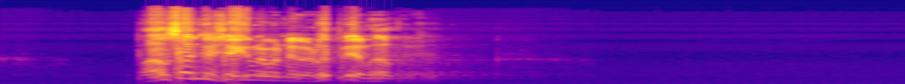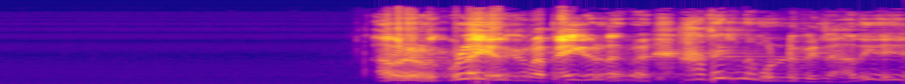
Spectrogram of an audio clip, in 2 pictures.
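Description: A middle-aged man speaks with animation through a headset microphone.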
